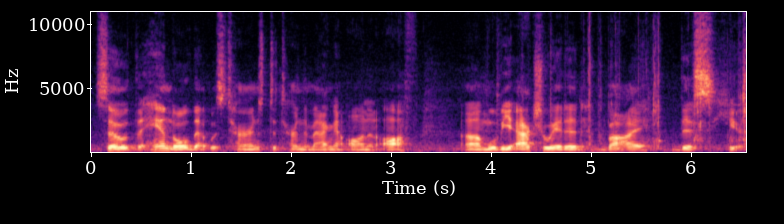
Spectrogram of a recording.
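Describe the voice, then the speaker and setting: A young man engineering student methodically explaining how a prototype fits together, with some hesitant pauses. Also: medium pitch, steady tone, background noise. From United States. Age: young adult. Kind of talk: casual explanation.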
